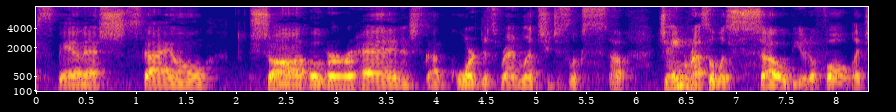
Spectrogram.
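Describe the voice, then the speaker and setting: A man chatting in a campy, dramatic way while recapping an old film and doing his makeup, with giggly asides. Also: mid-range voice. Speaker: vlogger.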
